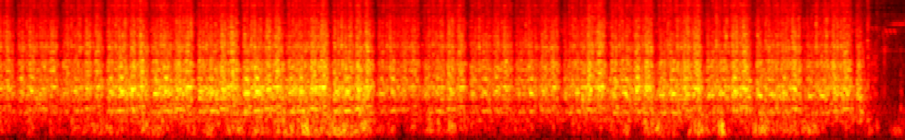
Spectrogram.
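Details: Dynamark lawn mower, sat unstarted since last fall, tank run dry then refilled with a little fresh gas, battery possibly weak: cranks with steady chugging about six seconds but never catches; hard starting, owner suspects carburetor needs work.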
